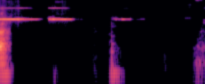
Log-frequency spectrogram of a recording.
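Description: Alarm going off: a few high-pitched electronic beeps of uneven length, separated by stretches of silence.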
